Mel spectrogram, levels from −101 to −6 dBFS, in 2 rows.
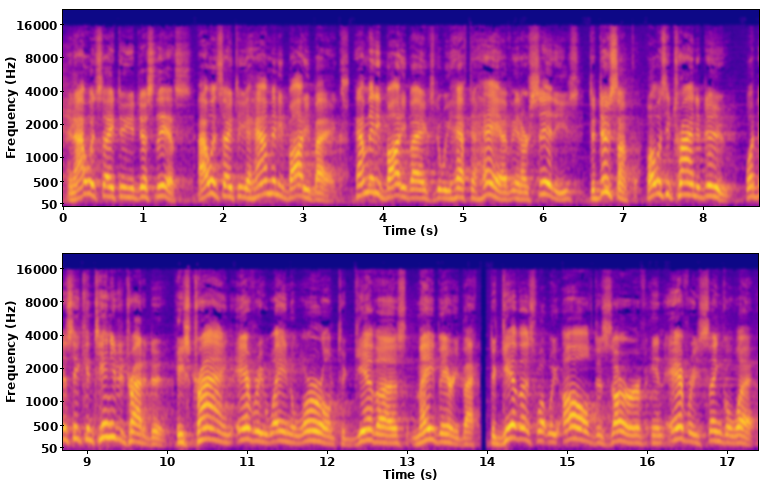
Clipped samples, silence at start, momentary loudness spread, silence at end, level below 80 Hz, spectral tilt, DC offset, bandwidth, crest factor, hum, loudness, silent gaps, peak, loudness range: under 0.1%; 0 s; 7 LU; 0 s; -66 dBFS; -3.5 dB/octave; under 0.1%; 16.5 kHz; 18 dB; none; -18 LUFS; 13.93-13.99 s; 0 dBFS; 1 LU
